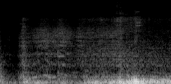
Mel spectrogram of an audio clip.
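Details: 1967 GMC half-ton truck with factory 305 V6, first start after sitting 20 years: cranks and catches within two seconds, settling into a deep steady rumble; starts cleanly with no stumble.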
